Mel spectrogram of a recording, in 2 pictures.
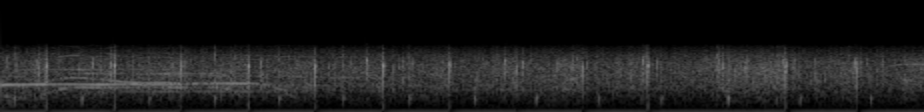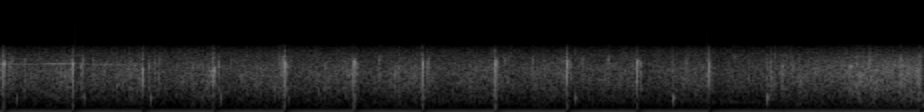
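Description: Concert audience applauding a Slovak chamber orchestra at a live show in Oberhausen: steady dense clapping fills the hall throughout, with sharper individual claps standing out and faint crowd noise underneath.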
